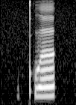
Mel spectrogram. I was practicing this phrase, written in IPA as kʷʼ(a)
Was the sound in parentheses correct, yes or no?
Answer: no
